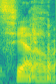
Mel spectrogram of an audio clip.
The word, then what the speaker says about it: Cielo: Not quite, but... – how's it said? – The Cielo rather than the hard C.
